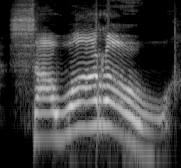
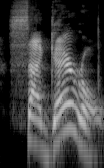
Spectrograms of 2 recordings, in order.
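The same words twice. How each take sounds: First: Spanish-style, with a W sound and rolled R. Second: English-style, with a hard G and plain R. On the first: The speaker calls it right. "don't forget to roll the R at the end. So you would say saguaro" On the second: The speaker calls it wrong. "An English speaker would say something like saguaro"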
